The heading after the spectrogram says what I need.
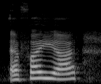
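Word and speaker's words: FIR: put article and before F आई R because guys F आई आर रफल pronounced E एफ एफ आई आर ई एफ एफ आई आर एंड ई FF start by vowels ट्स वई I have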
